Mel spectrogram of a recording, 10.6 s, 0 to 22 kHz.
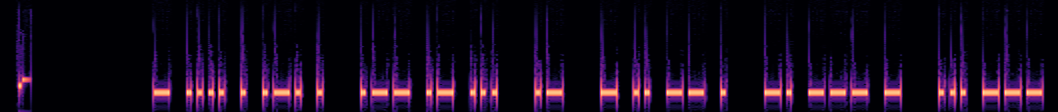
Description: Morse code, heard as a keyed tone, about 22 wpm, 700 Hz. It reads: THERE WAS A TIME NOT SO
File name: practice / 22wpm / Sets of 8 Words - 22wpm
